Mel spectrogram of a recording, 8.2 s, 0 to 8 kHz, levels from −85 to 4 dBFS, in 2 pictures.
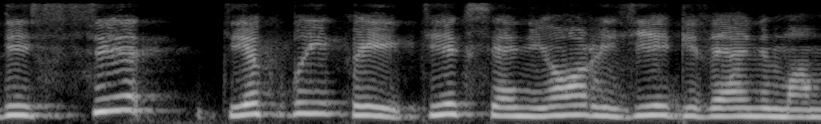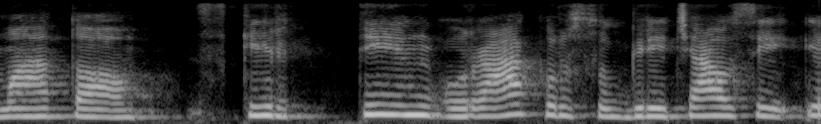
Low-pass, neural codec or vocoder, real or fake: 7.2 kHz; codec, 16 kHz, 4 kbps, FreqCodec, smaller model; fake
